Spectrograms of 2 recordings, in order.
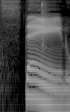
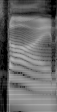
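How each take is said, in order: First: The vowel sounds like 'stain'. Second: The vowel sounds like 'stine'. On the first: This is how the name is actually spelled. The speaker calls it right. "It's S-T-A-I-N" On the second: This is how people remember the name. The speaker calls it wrong. "It was Stein and not Stain"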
